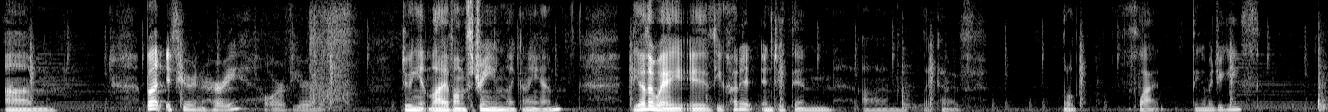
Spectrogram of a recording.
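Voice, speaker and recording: A woman's voice: extremely low pitch, lively intonation, normal speed, long pauses, darkish tone, slight background noise. A woman chatting casually while cooking on a live stream, rambling with lots of fillers and jokes. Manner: rambling, filler-heavy, jokey. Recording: slightly dull lo-fi sound with faint music.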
